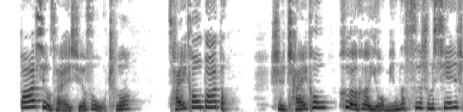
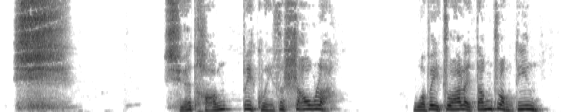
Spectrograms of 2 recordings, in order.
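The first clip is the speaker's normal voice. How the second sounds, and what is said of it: Quiet, hushed voice. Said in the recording (Chinese): “小声的说”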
